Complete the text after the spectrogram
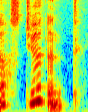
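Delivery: "student" with an unstressed, reduced ending; weakened second syllable. Shown as a demonstration. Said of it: "약하게 해주는 거죠". ("student"의 뒤를 약하게 발음)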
